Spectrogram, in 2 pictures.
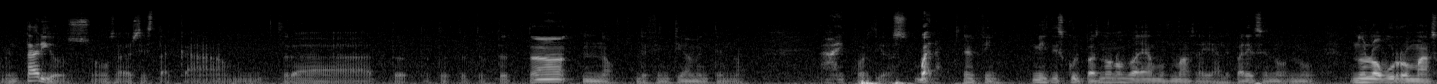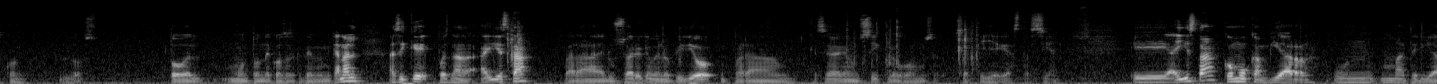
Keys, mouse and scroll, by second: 0.4 click, 3.8-4.9 scroll down 4, 5.6 scroll down 1, 7.0 click, 8.9-9.4 scroll down 2, 10.3-10.8 scroll up 2, 12.5 click, 21.8 Escape, 22.8 click, 23.6 KP_1, 23.8 KP_0, 24.1 KP_Enter.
